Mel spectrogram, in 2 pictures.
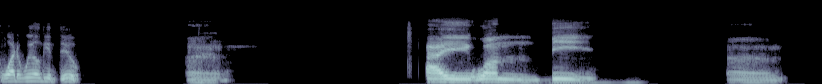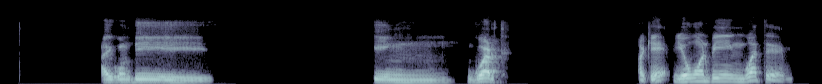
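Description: A man speaks in short phrases over an online call.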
